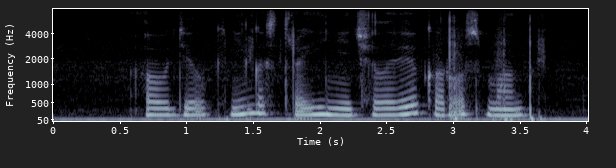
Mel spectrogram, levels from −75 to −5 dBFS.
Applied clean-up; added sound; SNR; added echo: none; none; none; none.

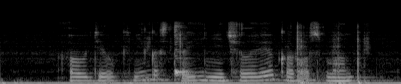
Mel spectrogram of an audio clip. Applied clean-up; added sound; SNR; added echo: none; Cowbell; 9 dB; reverberation time 1.7 s.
